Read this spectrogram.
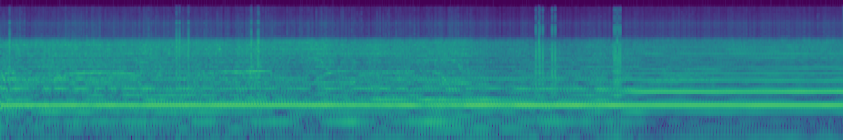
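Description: A loud distorted electric guitar plays heavy riffs through an amplifier.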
